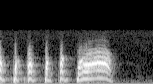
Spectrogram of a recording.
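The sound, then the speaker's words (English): A person's voice imitates a chicken clucking: five quick, evenly spaced clucks lead into one longer drawn-out squawk, loud and alone. “somehow I love to imitate chickens.”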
